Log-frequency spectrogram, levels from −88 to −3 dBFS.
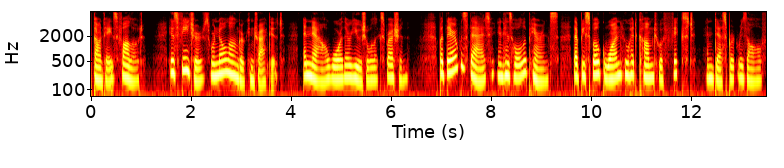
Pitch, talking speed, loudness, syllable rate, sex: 200 Hz, 150 wpm, -18 LUFS, 5.2 syllables/s, female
